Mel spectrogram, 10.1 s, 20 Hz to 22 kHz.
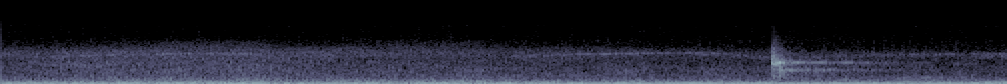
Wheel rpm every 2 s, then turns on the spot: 0, 0, 0, 0, 0.
none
